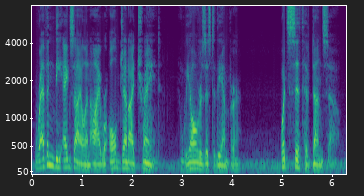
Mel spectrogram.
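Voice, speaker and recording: A man's voice: sits low, normal speed, a little hiss or hum, close to an everyday voice. An actor playing a principled young male Jedi knight in a video game, earnest and resolute. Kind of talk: dramatic video game dialogue.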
